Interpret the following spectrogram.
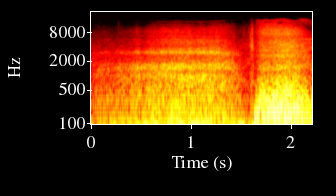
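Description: Breath right on a small clip-on microphone held against the lips: a soft, long exhale, then a louder puff of air hitting the mic near the end.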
